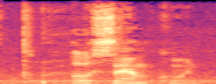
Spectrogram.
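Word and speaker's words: Ousamequin: s a m e q u i n o sam coin awesome which i know how to say his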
